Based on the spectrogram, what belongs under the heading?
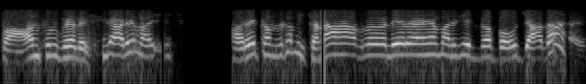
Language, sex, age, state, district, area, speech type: Hindi, male, 45-60, Uttar Pradesh, Azamgarh, rural, conversation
